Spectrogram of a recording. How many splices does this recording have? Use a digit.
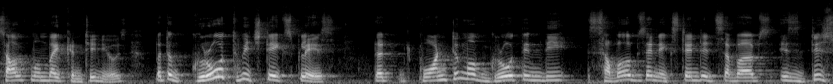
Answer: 0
